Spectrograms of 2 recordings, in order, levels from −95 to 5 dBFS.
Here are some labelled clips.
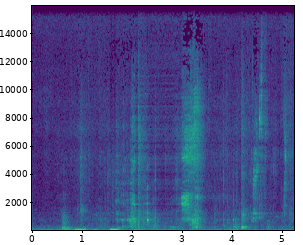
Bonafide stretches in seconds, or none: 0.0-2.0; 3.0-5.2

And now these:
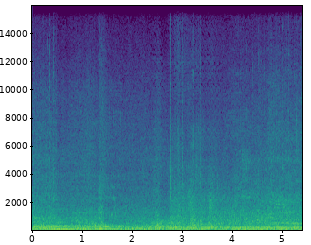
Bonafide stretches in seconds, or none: 0.0-2.4; 3.8-5.4

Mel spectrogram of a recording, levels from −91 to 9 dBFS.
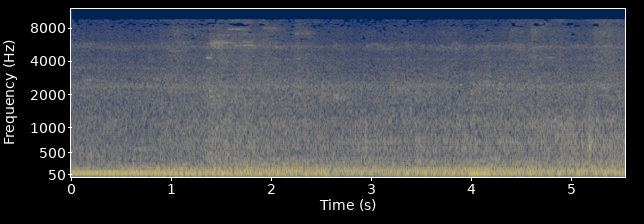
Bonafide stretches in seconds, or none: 0.0-5.5

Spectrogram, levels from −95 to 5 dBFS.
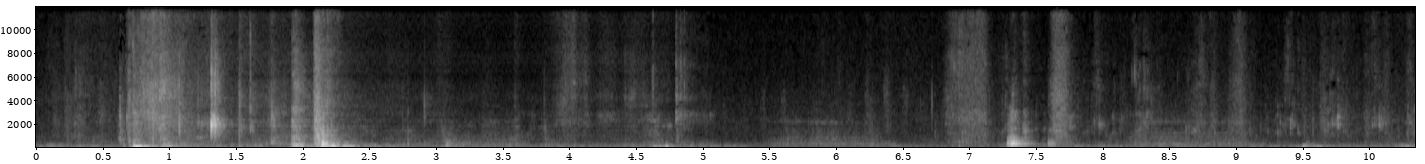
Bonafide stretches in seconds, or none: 0.0-1.4; 4.8-10.3

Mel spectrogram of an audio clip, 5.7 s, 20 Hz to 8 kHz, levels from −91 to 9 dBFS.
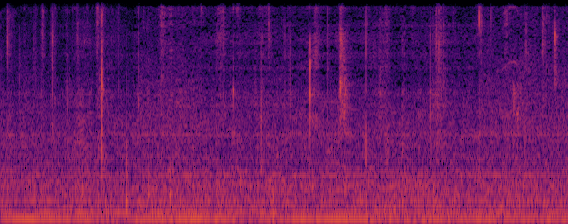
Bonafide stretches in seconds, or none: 1.4-2.0; 4.8-5.7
